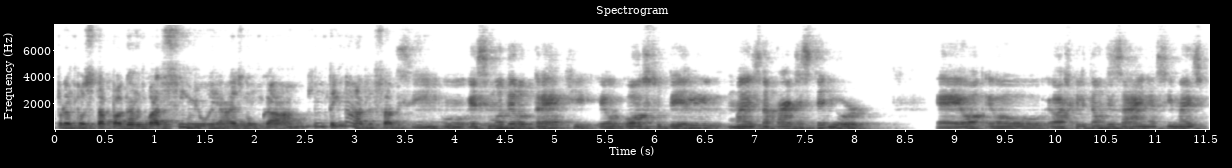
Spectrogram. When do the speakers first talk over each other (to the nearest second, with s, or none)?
none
